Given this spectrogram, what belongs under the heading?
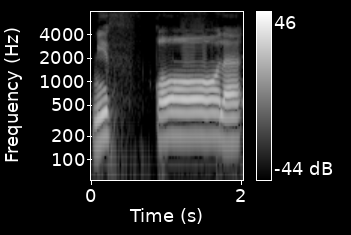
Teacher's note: Mithqala, itu nggak diayunkan tapi 2 harokatnya terjaga.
